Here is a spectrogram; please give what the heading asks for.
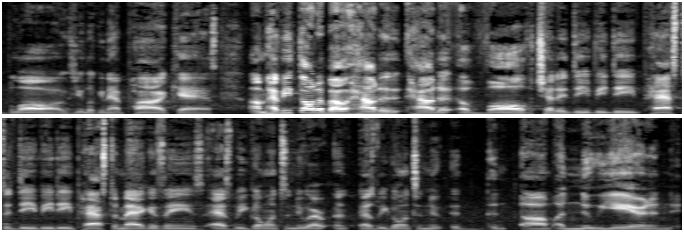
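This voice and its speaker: A man hosting a casual interview, from Boston, talking in an animated, emphatic, slangy way. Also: fairly low pitch. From Boston, USA. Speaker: podcast host.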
